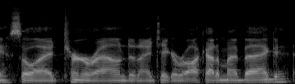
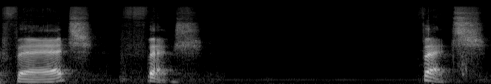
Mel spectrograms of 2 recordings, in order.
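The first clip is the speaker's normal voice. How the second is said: playful raised call, louder and drawn out; non-aggressive yell; 4 semitones higher, 7 dB louder, much slower than usual. Acted. Player keeps yelling at salamanders to fetch, not aggressively. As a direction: call it loud but friendly, word by word. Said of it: "Not aggressively. I'm like".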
